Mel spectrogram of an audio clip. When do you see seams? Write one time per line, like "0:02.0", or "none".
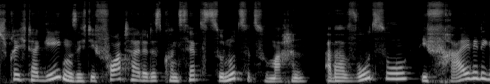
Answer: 0:03.2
